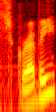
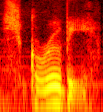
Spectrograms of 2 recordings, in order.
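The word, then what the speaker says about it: Scruby: And a lot of people pronounce his last name as Scrubby, but he said that it is actually Scrubby.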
